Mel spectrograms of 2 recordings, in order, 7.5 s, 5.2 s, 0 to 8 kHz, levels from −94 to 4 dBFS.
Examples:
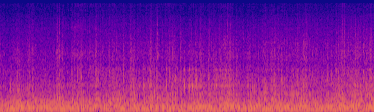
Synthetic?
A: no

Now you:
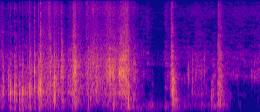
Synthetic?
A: yes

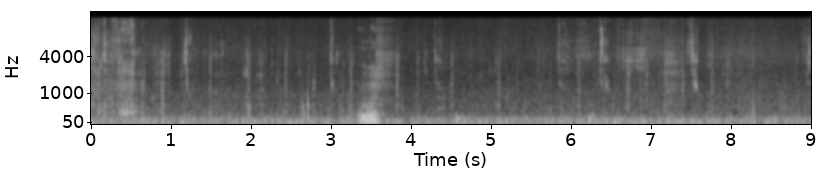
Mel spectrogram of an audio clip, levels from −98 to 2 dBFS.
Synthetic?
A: no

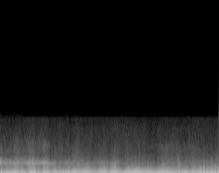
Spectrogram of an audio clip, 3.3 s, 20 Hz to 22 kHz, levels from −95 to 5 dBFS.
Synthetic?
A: yes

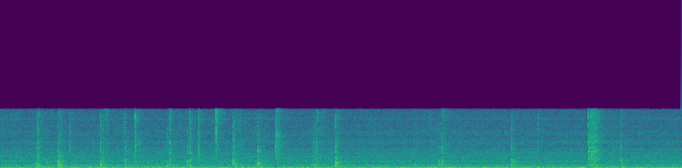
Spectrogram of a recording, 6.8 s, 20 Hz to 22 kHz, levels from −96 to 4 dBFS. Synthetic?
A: no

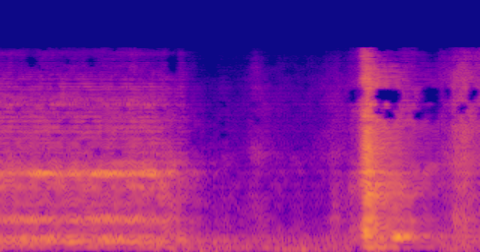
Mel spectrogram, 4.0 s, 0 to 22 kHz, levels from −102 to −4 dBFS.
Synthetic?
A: yes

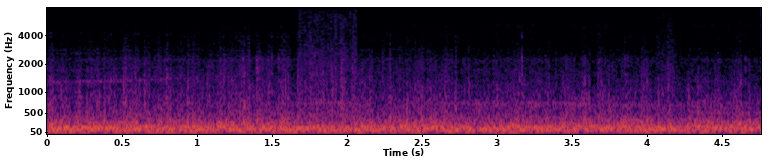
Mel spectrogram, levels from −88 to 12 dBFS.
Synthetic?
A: yes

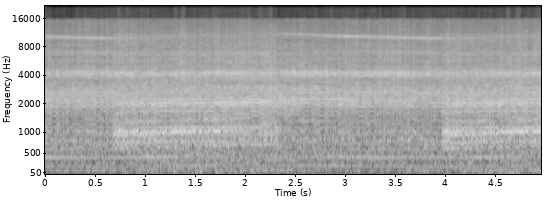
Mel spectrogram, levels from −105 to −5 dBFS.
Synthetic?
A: yes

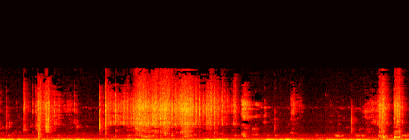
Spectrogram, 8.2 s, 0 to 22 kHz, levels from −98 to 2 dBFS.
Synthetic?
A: no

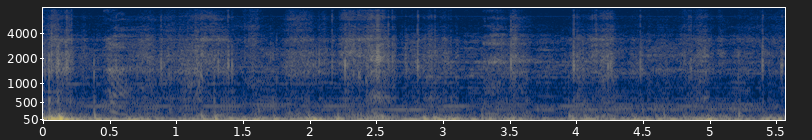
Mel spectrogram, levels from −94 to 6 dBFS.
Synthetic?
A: no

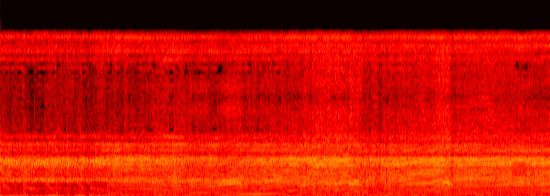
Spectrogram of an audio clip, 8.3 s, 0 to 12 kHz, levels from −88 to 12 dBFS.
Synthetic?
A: yes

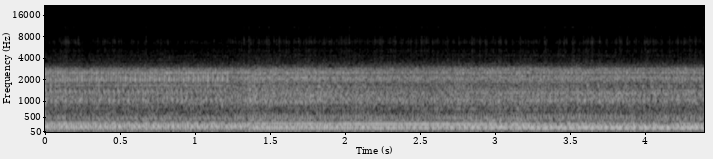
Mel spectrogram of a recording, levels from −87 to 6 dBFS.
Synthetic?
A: no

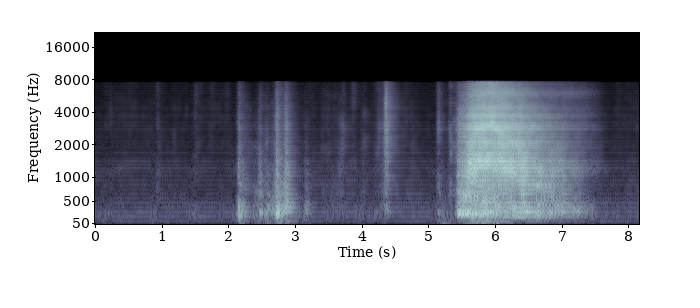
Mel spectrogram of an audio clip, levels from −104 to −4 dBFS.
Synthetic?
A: yes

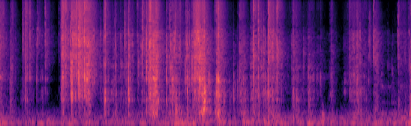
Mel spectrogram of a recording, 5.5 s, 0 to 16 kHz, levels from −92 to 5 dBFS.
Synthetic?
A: yes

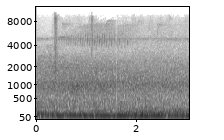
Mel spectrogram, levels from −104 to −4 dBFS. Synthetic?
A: no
